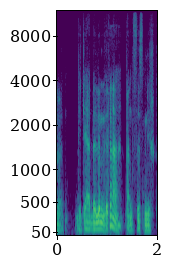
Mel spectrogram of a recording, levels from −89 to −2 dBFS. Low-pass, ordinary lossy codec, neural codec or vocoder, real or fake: 10.8 kHz; Opus, 16 kbps; codec, 24 kHz, 0.9 kbps, WavTokenizer, medium speech release version 1; fake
